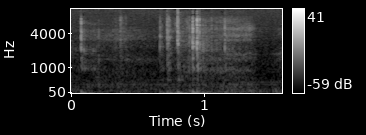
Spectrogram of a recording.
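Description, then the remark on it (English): A pencil scratches across paper in a series of short, uneven strokes, fairly quiet, with no one talking. “Just like that lead working through that pencil, so his Holy Spirit working through our life and being revealed to the world.”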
